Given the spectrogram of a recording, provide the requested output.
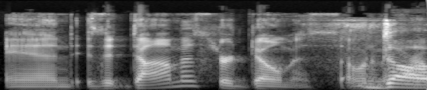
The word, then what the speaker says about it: Damus: It's like the icing, and that's why both Primal and, is it Damus or Domus? I want to make sure I'm Damus. pronouncing it Yeah.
